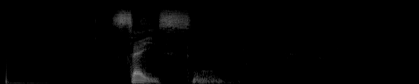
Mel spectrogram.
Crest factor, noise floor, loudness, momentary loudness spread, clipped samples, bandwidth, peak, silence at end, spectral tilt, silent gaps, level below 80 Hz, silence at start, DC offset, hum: 24 dB; -83 dBFS; -40 LUFS; 12 LU; under 0.1%; 16 kHz; -24 dBFS; 1.95 s; -3 dB/octave; none; -76 dBFS; 1.1 s; under 0.1%; none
